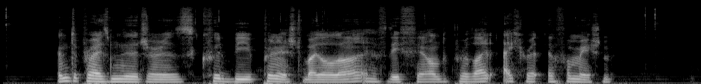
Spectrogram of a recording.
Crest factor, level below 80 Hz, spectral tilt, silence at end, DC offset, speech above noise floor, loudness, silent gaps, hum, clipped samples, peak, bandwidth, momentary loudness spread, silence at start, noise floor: 18 dB; -46 dBFS; -7 dB/octave; 0.75 s; under 0.1%; 37 dB; -23 LUFS; none; none; under 0.1%; -4 dBFS; 16 kHz; 8 LU; 0.6 s; -59 dBFS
